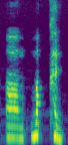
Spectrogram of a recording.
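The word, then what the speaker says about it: मक्खन: Next, we have the word for butter, which is makhan. Makhan. There's a k and a k sound. There's a half k sound, and then there's a full k sound.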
